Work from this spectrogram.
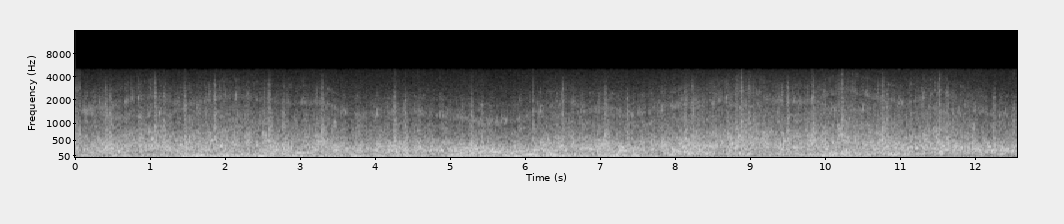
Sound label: Fly Rocks; Museum of Anything Goes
